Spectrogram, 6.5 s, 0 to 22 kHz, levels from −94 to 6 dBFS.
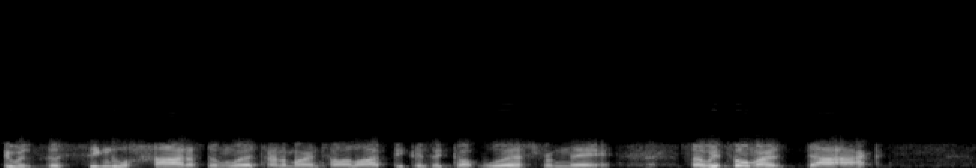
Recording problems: phone-call audio; poor line; nothing above 3 kHz

